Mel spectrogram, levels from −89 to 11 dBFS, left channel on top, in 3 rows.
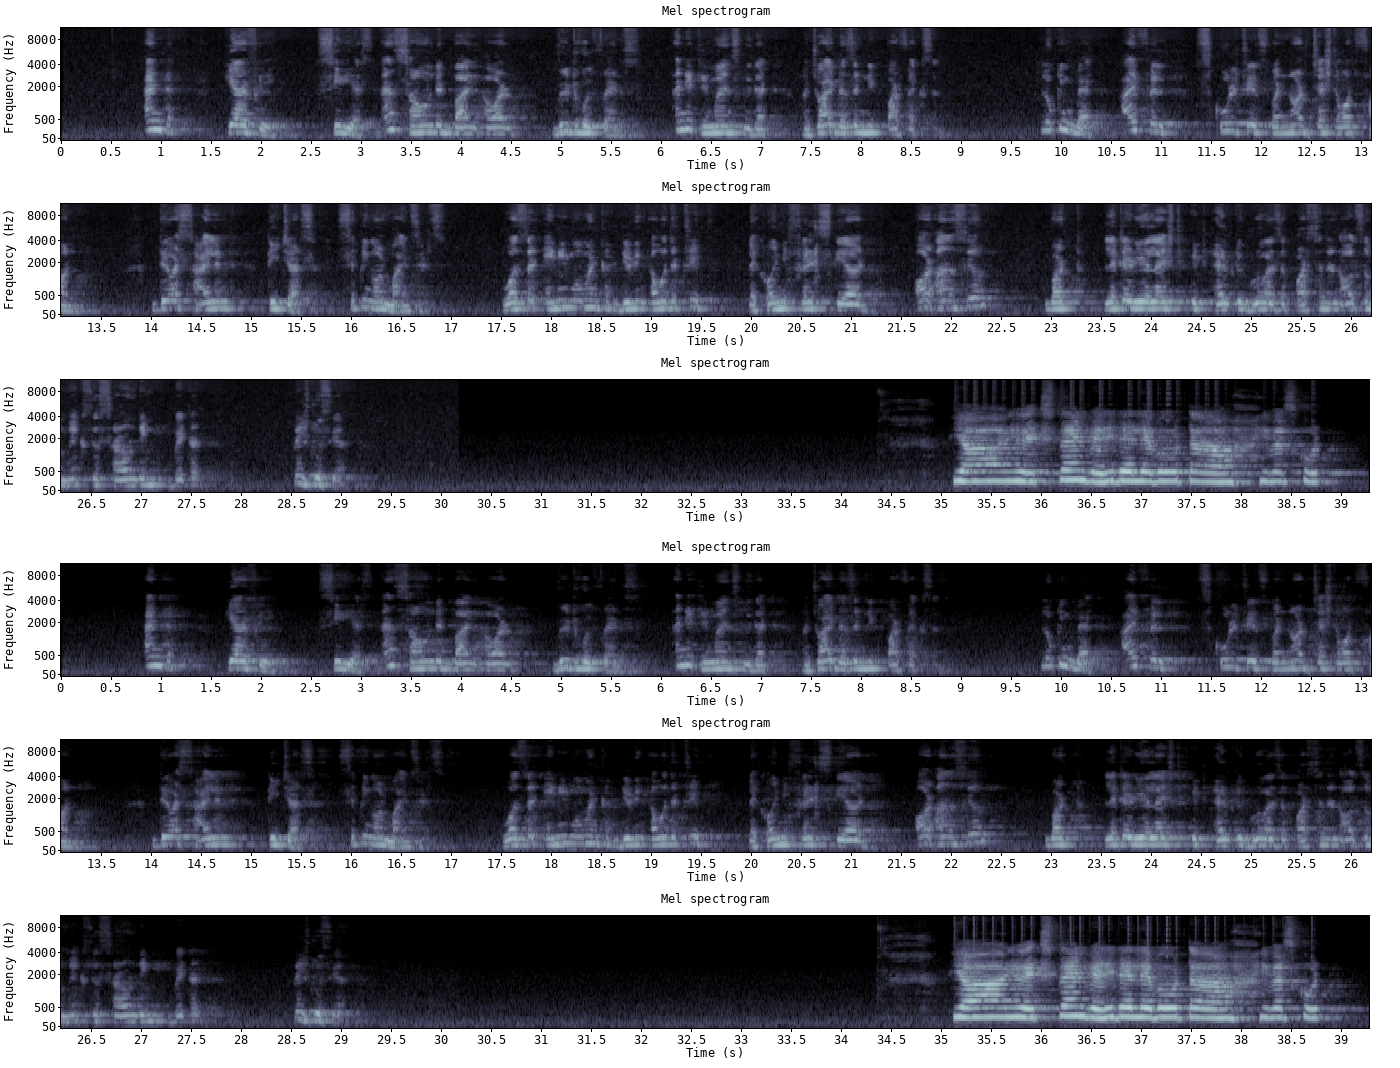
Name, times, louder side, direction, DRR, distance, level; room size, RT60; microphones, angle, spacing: voice 1, 0.8-1.2 1.7-2.2 2.6-4.6 4.9-5.8 6.1-7.1 7.4-8.8 9.8-10.3 10.6-11.1 11.4-13.3 14.0-14.9 15.2-15.6 15.9-16.9 17.5-19.6 20.0-21.2 21.6-22.4 22.9-23.2 23.5-27.6 28.5-29.0, left 2 dB, 80° left, 1.3 m, -31 dB
voice 2, 35.1-38.8, right 2 dB, 35° right, 1.6 m, -20 dB
29.5 x 25.0 x 5.9 m
head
